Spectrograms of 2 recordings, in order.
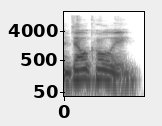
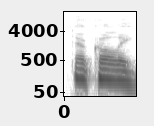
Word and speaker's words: DelColle: DelColle, am I pronouncing that right? Yeah, DelColle. DelColle.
